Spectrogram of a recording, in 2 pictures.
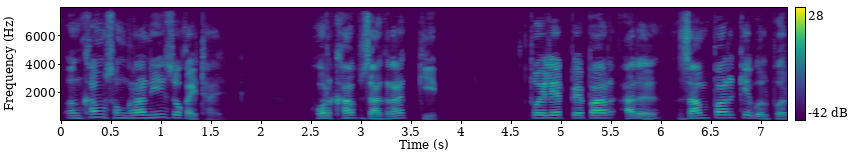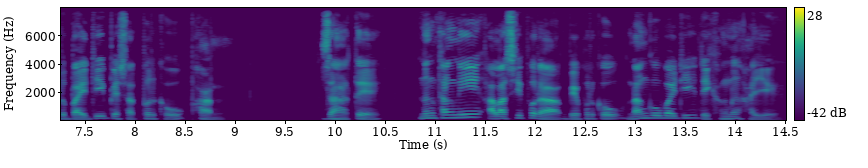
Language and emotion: Bodo, neutral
